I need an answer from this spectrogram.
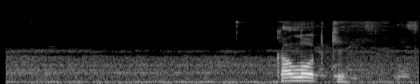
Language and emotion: Russian, neutral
